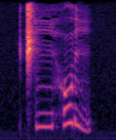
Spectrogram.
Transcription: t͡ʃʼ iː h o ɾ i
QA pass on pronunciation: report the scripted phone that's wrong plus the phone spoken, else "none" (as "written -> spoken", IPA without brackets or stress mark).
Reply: none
